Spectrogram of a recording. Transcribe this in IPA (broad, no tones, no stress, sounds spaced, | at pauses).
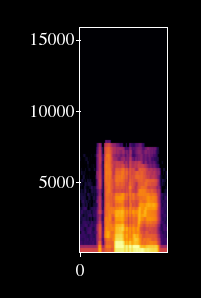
t͡sʰ ɐ r o j i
